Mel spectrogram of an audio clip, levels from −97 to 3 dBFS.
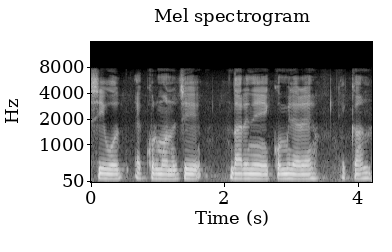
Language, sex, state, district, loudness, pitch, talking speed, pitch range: Chakma, male, Tripura, Unakoti, -15 LUFS, 120 Hz, 100 wpm, 120-130 Hz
